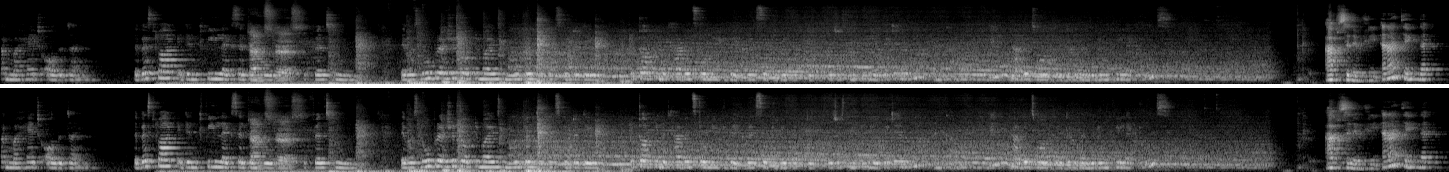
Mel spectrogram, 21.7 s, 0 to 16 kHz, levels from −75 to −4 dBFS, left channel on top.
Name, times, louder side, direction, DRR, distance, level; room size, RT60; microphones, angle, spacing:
voice 1, 0.0-1.4 2.0-5.4 5.8-9.1 9.4-14.5 14.8-17.5, right 2 dB, 30° right, 2 dB, 0.3 m, -28 dB
sound 1, 2.3-9.4, equal, 40° left, 0.9 m, -29 dB
sound 2, 7.6-19.0, equal, 5° right, 0.7 m, -31 dB
voice 2, 19.9-21.4, left 2 dB, 55° left, 0 dB, 0.5 m, -27 dB
2.4 x 2.1 x 2.5 m, 0.74 s
head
